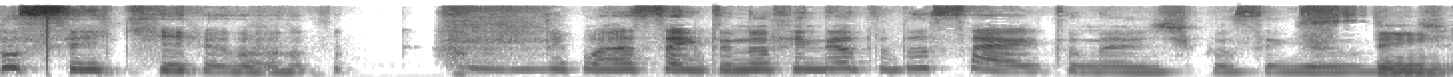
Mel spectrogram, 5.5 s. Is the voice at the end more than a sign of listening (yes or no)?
yes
